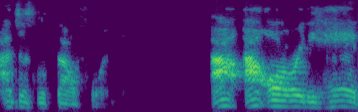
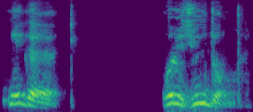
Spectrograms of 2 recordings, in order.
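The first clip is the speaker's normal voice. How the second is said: loud, high exasperated demand; re-enacted outraged scolding; indignant challenge; 5 semitones higher, 7 dB louder than usual. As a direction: call him out sharply. Retold scolding over her money.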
